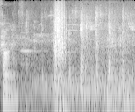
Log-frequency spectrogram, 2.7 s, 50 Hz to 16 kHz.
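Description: A horse, ridden along a track near the bank of the Tangahoe River in Taranaki in June 1865, gives a short whinny at the start, followed by a few uneven hoof clops on hard ground, moderately loud.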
